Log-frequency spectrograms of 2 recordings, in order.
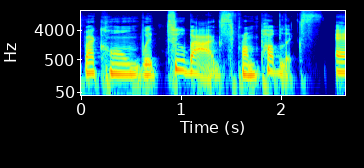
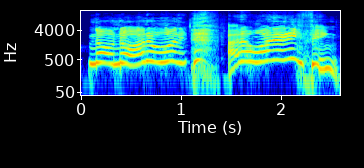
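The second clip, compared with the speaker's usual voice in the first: put-on very high, hurried childish wail; hammed-up tearful tantrum; like a five-year-old; 11 semitones higher than usual. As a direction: whine like an upset small child. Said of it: "like a five-year-old".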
